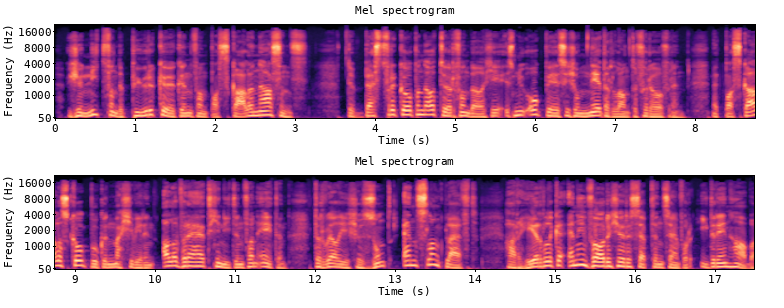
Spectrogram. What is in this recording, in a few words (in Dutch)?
Language Vlaams commercial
